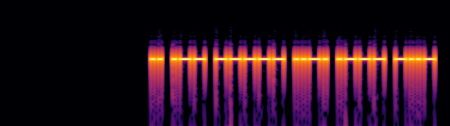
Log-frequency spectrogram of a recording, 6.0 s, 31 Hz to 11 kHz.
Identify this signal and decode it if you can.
Morse code, heard as a keyed tone, about 25 wpm, 700 Hz. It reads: IW0FJX
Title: DXCC-100 Call Signs - 6 Characters - 25wpm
